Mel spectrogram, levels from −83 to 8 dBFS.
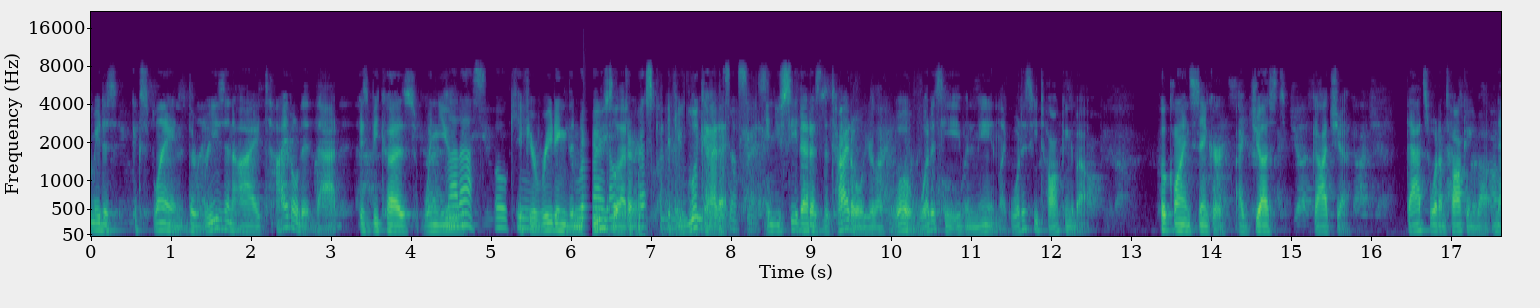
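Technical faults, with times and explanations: Throughout: echo with no canceller. Every phrase returns about half a second later as a fainter, thinner copy, about 18 dB below the speech, because the far end's loudspeaker feeds its microphone and nothing subtracts that pickup before it travels back.
6.15 to 6.30 s: call audio freeze. For about 0.12 s the last sound is stretched into a fading buzz instead of stopping, likely because delayed packets drained the jitter buffer. Playback then resumes where it left off, inserting a gap while losing nothing.
6.46 to 6.61 s: short concealed packet loss. About 20 ms of audio never reached the decoder in time, and the receiver papered over it by extending the preceding sound and blending back, leaving a brief smear or wobble in place of the missing fragment.
6.74 to 10.97 s: call bitrate drop. The encoder rate falls from 64 to 10 kbps, bottoming out for almost 4 s. 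Opus quantises far more coarsely at that rate, so the sound turns rough and watery and duller on top until the rate recovers.
10.98 to 11.30 s and 16.58 to 17.62 s: jitter buffer speed-up. With surplus audio queued, the receiver trims pitch-period slices repeatedly to shrink the delay, running at about 110% and then about 107% speed, roughly 40 ms and 100 ms removed. Pitch holds while delivery sounds hurried.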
